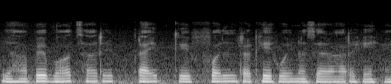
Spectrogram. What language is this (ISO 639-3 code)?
hin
